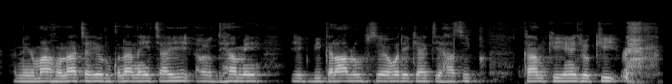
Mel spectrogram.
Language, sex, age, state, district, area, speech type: Hindi, male, 30-45, Uttar Pradesh, Chandauli, urban, spontaneous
